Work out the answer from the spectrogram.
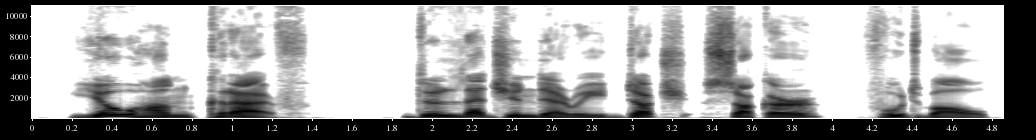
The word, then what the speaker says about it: Johan Cruijff: a regular Dutch accent Johan KRA the legendary Dutch sucker football player coach and manager this is the way us duchies say Johan KRA Johan KRA there is no real emphasis on any part Johan K yo on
